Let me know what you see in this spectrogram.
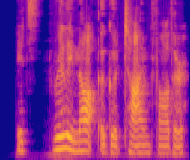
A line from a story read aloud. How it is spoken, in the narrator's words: Gil says through gritted teeth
